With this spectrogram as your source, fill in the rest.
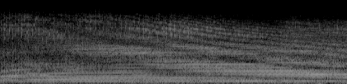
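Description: A propeller-driven RC model airplane engine drones steadily in flight, pitch easing slightly downward as it holds under power at moderate distance, continuous with no pauses.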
